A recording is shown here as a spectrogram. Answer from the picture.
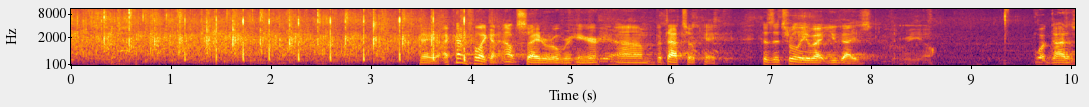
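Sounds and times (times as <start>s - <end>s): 
audience round of applause: 0.0s - 4.3s
speech: 3.5s - 8.1s, 9.6s - 10.0s.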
